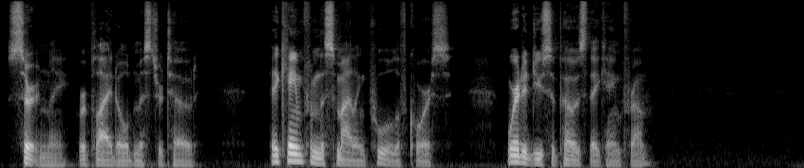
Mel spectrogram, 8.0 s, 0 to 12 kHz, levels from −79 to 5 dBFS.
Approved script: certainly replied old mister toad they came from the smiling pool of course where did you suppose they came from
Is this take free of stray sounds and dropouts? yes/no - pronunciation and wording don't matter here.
yes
